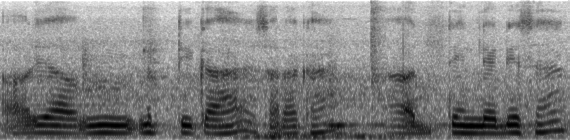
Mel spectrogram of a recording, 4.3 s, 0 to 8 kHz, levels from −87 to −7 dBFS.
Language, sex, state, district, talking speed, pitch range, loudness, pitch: Hindi, male, Bihar, Katihar, 170 wpm, 155-165 Hz, -14 LUFS, 160 Hz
